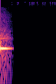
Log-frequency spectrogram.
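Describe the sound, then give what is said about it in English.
A brief, loud bell-like ding from a soundboard notification sound, clipped short almost as soon as it starts and followed by silence. “I mean, that was the bell sound I had on my soundboard, reminded me of an idea I totally had.”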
